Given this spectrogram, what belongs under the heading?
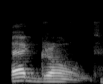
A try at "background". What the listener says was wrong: So the K, you are omitting the K. So you have to pronounce the K. So you have to say background, not background.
